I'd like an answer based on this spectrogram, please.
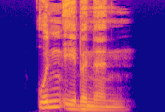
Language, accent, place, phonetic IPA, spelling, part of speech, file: German, Germany, Berlin, [ˈʊnʔeːbənən], unebenen, adjective, De-unebenen.ogg
- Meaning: inflection of uneben: 1. strong genitive masculine/neuter singular 2. weak/mixed genitive/dative all-gender singular 3. strong/weak/mixed accusative masculine singular 4. strong dative plural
